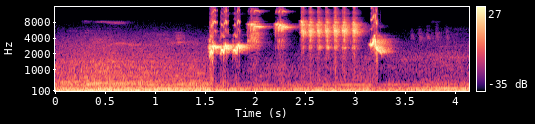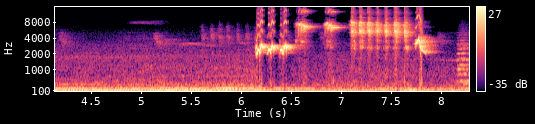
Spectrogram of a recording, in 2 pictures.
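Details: Orange-headed thrush master and lure recording meant to train an untrained bird to answer and sing: two loud phrases mixing sharp high whistles with buzzy, rattling trills, separated by a short pause, over low background hum.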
